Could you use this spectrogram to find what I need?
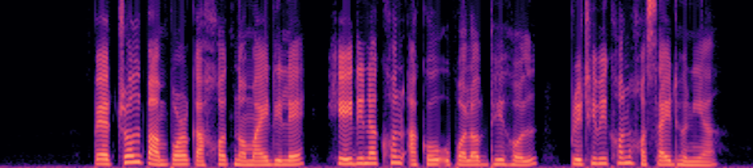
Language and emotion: Assamese, neutral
